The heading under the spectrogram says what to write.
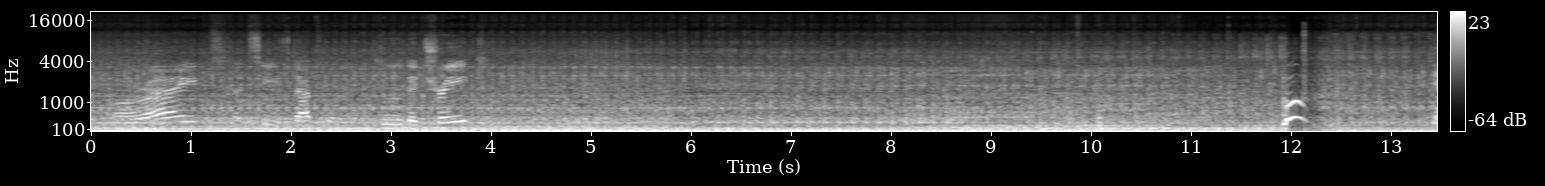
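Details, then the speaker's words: Old worn Intimidator diesel UTV, cold, fitted with a bigger battery: a slow, steady starter churn at about three to four turns a second that cranks long without catching. Hard start; owner suspects the glow plugs aren't working. "so that's why i got the bigger battery always have to crank it for so long"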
